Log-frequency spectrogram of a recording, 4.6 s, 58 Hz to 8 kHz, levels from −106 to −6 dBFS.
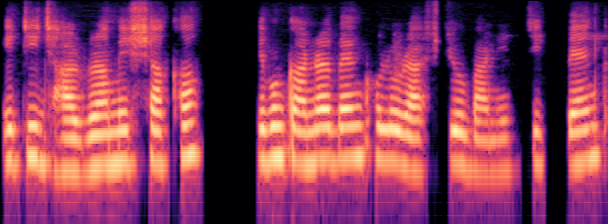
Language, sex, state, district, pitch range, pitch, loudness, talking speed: Bengali, female, West Bengal, Jhargram, 210-245 Hz, 225 Hz, -16 LUFS, 145 wpm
